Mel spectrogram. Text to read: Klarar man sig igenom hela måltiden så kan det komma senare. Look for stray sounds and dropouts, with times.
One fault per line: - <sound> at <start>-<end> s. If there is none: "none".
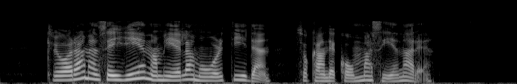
none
